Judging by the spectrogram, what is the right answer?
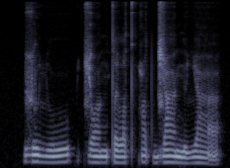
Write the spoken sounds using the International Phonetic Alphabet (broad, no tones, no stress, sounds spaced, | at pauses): ʐ u ʎ uː | t͡ɕ ɔː ŋ tˤ ə lʲ ɯ tˤ q ə tˤ d͡ʑ aː ŋ ɾ ɯ ʎ aː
